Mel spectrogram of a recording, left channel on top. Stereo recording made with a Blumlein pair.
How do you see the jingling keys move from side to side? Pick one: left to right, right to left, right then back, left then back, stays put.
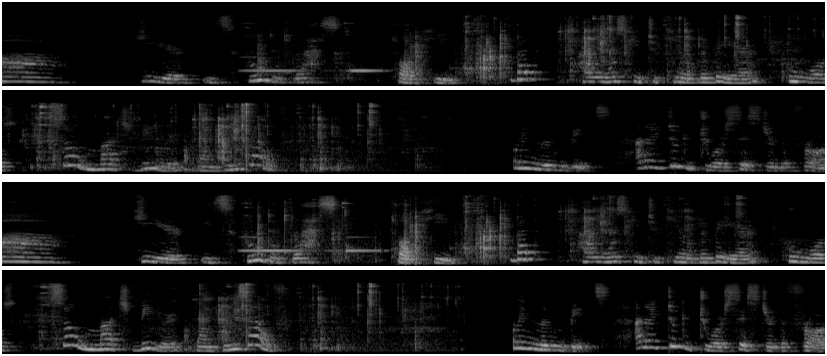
left then back.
